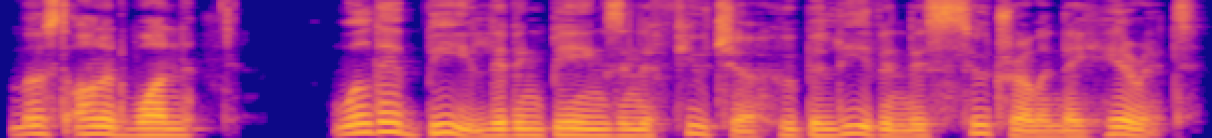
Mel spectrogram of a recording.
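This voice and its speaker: A man playing a wise, reverent elder disciple who speaks in a respectful, measured way in a scriptural audio drama. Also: medium pitch, darkish tone, close to an everyday voice.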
